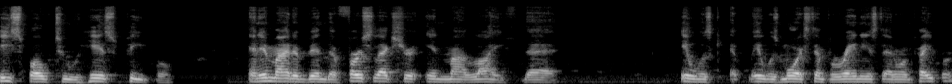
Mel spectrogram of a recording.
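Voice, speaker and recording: With an American accent, a man talks at a fairly slow pace in a medium pitch, leaving long, frequent pauses. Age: 60s. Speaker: student minister. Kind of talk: testimony. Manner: animated.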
